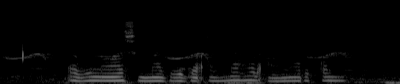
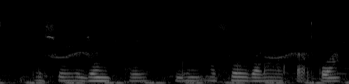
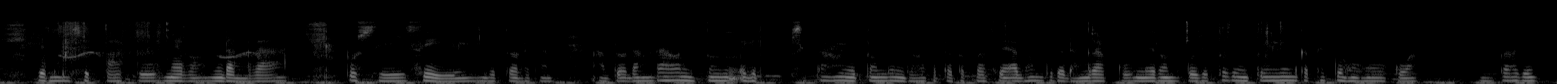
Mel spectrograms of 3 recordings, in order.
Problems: constant background noise, low volume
